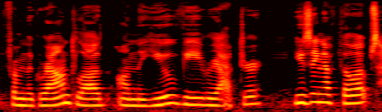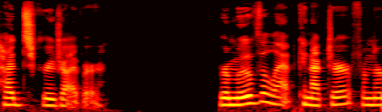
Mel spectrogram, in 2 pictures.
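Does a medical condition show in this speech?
No.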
